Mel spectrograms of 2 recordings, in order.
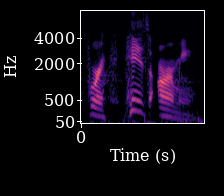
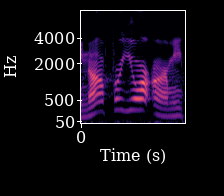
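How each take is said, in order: First: HIS picked out firmly, then falling away; stress on HIS. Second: YOUR picked out as the rejected option; stress on YOUR. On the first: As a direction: land on "his" as the correction. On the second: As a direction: lean on "your" in contrast. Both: Shown as a demonstration. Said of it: "there was an emphasis that I put".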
